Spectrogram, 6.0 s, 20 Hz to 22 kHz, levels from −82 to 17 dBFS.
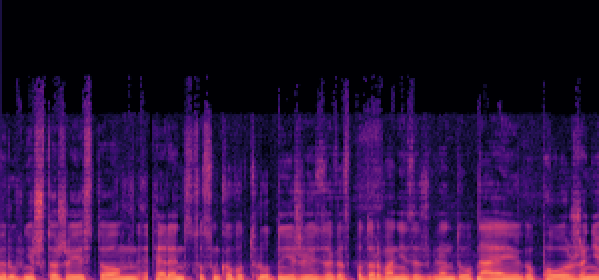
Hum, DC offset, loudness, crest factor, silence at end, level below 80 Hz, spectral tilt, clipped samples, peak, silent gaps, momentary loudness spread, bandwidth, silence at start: none; under 0.1%; -12 LUFS; 10 dB; 0 s; -42 dBFS; -7 dB/octave; under 0.1%; 0 dBFS; none; 4 LU; 13 kHz; 0 s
